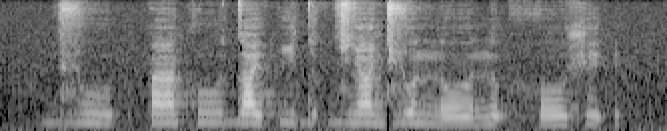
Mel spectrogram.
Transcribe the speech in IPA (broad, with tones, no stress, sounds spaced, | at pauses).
d͡ʑ u˦˨ | p ã˦ k u˦ d a˦˨ ɪ̯ p i˦˨ d ʊ˦ ʔ d͡ʑ ã˦˨ d͡ʑ o˦˨ n o˨ ʊ̯ n ʊ˦ ʔ h o˦ ʃ ɪ˦ ʔ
